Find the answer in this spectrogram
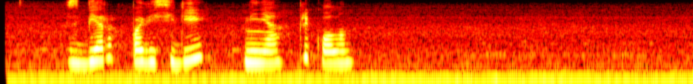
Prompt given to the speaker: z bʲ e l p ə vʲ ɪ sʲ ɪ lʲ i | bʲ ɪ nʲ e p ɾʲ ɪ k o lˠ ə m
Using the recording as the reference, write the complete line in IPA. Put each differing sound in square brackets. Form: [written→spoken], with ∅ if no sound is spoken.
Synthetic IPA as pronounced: z bʲ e [l→r] p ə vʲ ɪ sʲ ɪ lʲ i | [bʲ→mʲ] ɪ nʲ [e→a] p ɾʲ ɪ k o lˠ ə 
